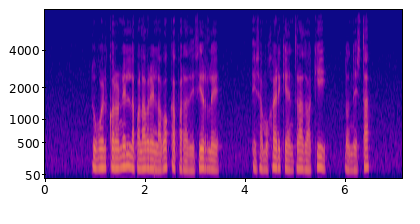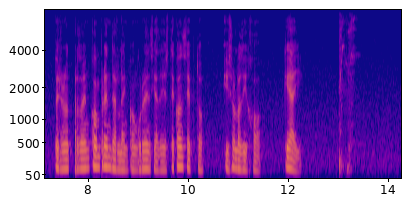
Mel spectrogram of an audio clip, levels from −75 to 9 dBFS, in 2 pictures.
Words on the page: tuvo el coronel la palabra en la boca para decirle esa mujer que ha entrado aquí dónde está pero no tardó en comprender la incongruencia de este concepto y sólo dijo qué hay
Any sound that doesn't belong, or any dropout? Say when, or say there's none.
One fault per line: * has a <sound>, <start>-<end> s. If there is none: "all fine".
* has a dropout, 7.7-7.7 s
* has a thud, 13.0-13.6 s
